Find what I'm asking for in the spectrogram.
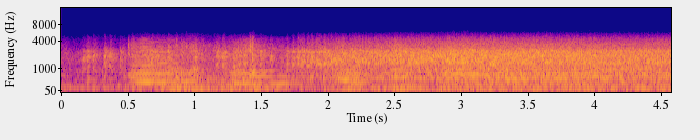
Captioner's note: plane whirring; dramatic music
